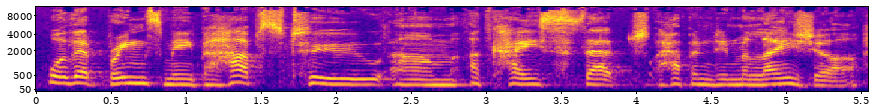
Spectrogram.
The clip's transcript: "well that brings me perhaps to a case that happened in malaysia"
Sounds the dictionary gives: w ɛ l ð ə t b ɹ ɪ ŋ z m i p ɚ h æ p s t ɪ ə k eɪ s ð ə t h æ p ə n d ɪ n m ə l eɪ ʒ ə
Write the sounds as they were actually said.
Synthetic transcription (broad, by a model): w ɛ l ð ə t b ɹ ɪ ŋ z m i p ɚ h æ p s t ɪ ə k eɪ s ð ə t h æ p ə n d ɪ n m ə l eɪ ʒ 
